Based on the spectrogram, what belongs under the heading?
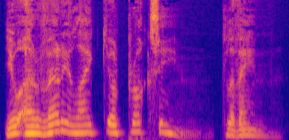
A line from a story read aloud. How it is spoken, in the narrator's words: said in that quiet rasp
